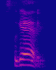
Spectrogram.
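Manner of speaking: "스파게티"의 앞부분만 들리게, 뒤는 흘려서; "스파게티"를 원어민처럼 줄여 발음; 영어식 발음. Shown as a demonstration. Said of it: "얘네들은 스파게티 이렇게 얘기하는 거다". ("스파게티"를 영어식 강세로)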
